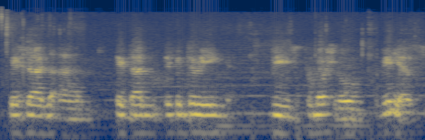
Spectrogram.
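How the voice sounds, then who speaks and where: With an American accent, a man talks at a fairly slow pace in a medium pitch. Music plays in the background, and audible room echo is present. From US West Coast, East Bay Area (Contra Costa County, California). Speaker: actor and stuntman. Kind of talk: casual interview. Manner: halting, many fillers and repetitions.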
